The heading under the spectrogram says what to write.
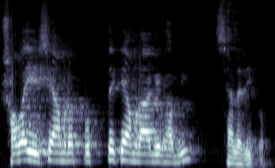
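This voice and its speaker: Slightly high-voiced guy, earnest journalist giving advice on a video call, echoey room. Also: lively intonation, brisk, darkish tone. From Tripura, India. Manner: earnest, advising, with frequent hesitations. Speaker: journalist guest. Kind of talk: online interview conversation.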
